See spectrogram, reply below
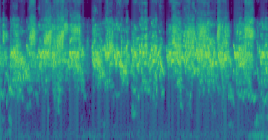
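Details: Happy budgerigars feeding and singing together: busy, unbroken warbling chatter of high chirps and trills from many birds, with a short pause around the middle.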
